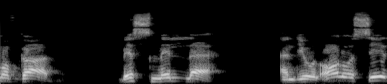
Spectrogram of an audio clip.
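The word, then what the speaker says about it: بسم الله: And now, a very simple rule is that this article al becomes silent when you read the two words together. So this becomes Bismillah. Bismillah.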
